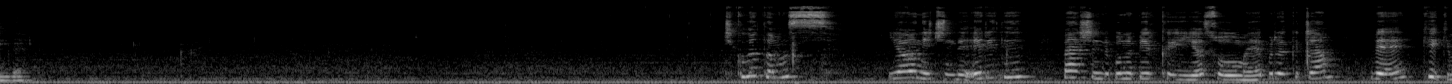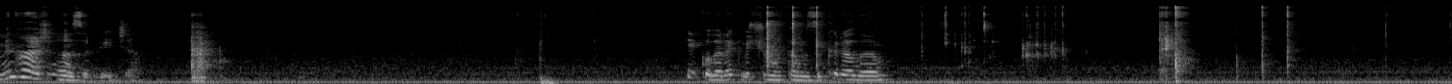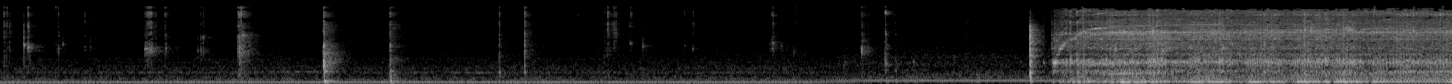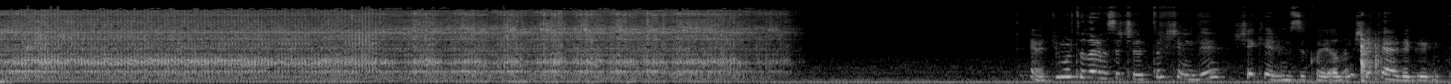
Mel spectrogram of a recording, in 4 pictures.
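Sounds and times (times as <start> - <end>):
electric hand mixer beating: 39.5 - 51.6.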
